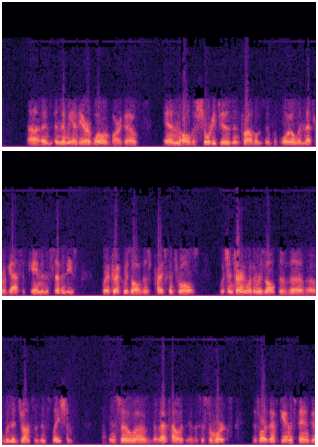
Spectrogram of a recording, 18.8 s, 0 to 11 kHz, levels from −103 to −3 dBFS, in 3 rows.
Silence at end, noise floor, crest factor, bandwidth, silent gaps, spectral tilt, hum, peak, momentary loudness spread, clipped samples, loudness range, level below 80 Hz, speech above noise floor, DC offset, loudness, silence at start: 0 s; -71 dBFS; 16 dB; 8.4 kHz; none; -6 dB/octave; none; -12 dBFS; 10 LU; under 0.1%; 2 LU; -72 dBFS; 44 dB; 0.4%; -28 LUFS; 0.5 s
